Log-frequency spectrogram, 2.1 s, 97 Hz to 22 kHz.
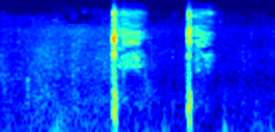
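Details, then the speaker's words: An adult camping overnight in a hammock in freezing winter weather, sleepless, coughs repeatedly around 4:20 a.m.: two short, sharp, explosive coughs, each with a slight rattly tail. "But I mean, you can hear from my cough that it's pretty cold out, guys."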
